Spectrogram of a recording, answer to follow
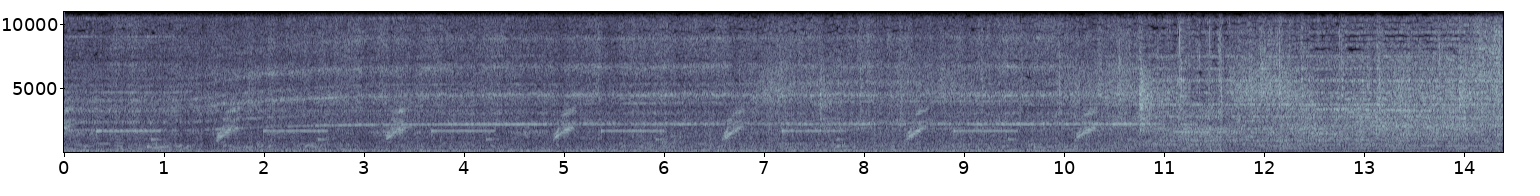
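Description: Loud low rumble of an airliner cabin during an emergency descent, with a repeating electronic warning alarm over it: a short steady beep, then a rising chirp, about every second and a half. The rumble and the alarm cut off together about eleven seconds in.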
